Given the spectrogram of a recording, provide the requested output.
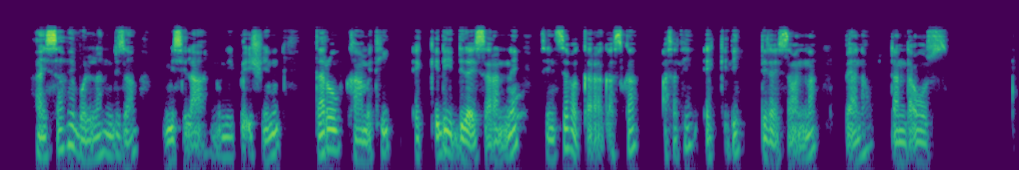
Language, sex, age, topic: Gamo, male, 18-24, government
